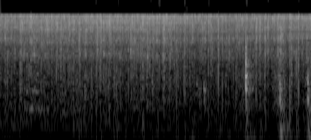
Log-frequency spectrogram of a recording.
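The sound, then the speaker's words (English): Fresh garlic sizzles in a hot frying pan with a steady, bright hiss throughout and a small clink near the end. “And to this, I'm also going to add some fresh garlic, because we know how much I like garlic.”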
